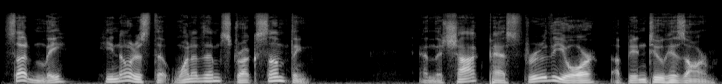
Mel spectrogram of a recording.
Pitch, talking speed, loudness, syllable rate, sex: 110 Hz, 165 wpm, -18 LUFS, 5.1 syllables/s, male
